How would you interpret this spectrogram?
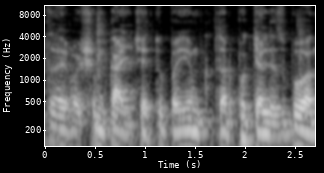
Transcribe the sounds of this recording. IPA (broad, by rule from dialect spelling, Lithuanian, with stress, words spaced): ˈtɐɪ ʋɐ ʃʲɪmˈkɐɪt͡ʃʲɛɪ tʊ pɐˈɪmk tɐrˈpʊkʲɛlʲɪs ˈbʊʋɐ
